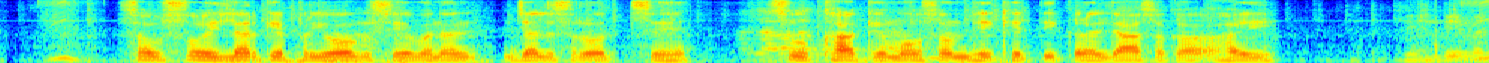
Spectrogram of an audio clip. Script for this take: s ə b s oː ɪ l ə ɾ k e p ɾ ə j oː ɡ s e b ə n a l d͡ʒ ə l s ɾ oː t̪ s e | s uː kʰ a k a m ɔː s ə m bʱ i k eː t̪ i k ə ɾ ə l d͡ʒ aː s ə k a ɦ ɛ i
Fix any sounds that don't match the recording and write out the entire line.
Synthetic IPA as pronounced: s ə b s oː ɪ l ə ɾ k e p ɾ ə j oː ɡ s e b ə n ə l d͡ʒ ə l s ɾ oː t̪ s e | s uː kʰ a k e m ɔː s ə m bʱ i kʰ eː t̪ i k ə ɾ ə l d͡ʒ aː s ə k a ɦ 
